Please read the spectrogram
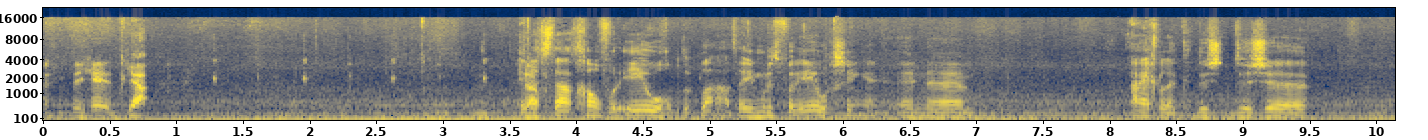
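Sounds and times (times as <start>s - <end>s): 
deep road rumble inside a moving car: 0.0s - 10.1s
speech: 0.2s - 0.9s, 3.6s - 7.2s, 8.2s - 9.6s.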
